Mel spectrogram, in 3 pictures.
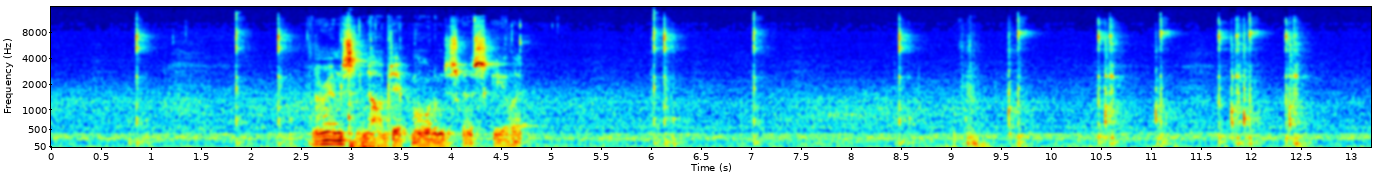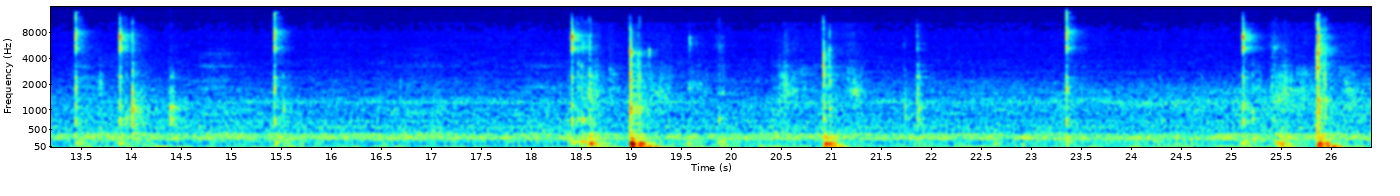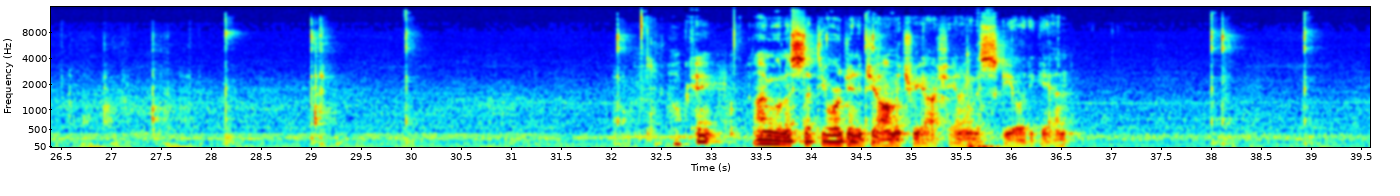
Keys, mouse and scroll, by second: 9.9-13.5 middle drag, 15.6-18.6 drag, 19.2 KP_7, 21.0 KP_Decimal, 26.0 KP_1, 34.8-37.5 drag, 39.3-39.5 drag.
